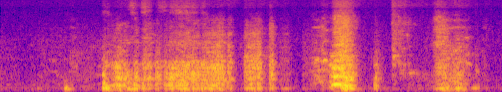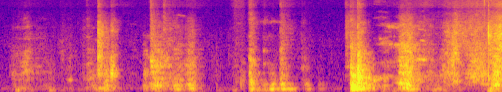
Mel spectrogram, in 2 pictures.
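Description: Faint, scattered soft rustles and breath-like sounds of a person moving about and handling a handheld light wand in a quiet room, a few short bursts with near silence between.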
